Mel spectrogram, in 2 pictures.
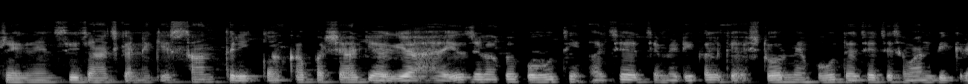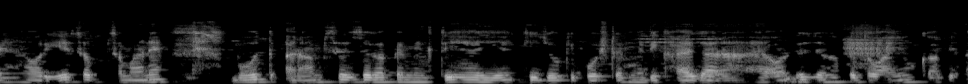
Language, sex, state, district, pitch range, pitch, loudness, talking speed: Hindi, male, Uttar Pradesh, Etah, 100-110 Hz, 105 Hz, -28 LUFS, 180 wpm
